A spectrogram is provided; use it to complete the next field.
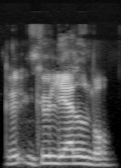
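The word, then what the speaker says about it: Guglielmo: and important scientist um how do you say his first name Mike gulielmo is that he said yeah yeah it said pretty well oh very nice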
